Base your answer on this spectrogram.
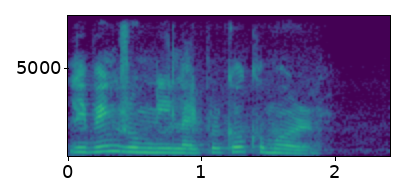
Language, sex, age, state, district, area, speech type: Bodo, female, 18-30, Assam, Kokrajhar, urban, read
